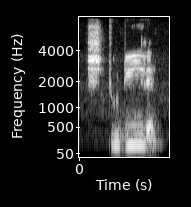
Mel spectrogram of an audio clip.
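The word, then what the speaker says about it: studieren: আচ্ছা, এরপরে হচ্ছে আপনার এস এবং টি বাক্যের শুরুতে হলে এর উচ্চারণটা হবে হচ্ছে আপনার SCH টি, ঠিক আছে, শ্ট, অনেকটা এরকম শ্ট, খেয়াল করেন। যেমন আপনার এখানে দেখেন স্টুডিরেন, ঠিক আছে, মানে আপনার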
